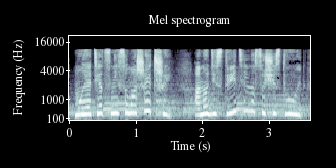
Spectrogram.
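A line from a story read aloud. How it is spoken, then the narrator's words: Shouted. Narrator (Russian): закричала Белль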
